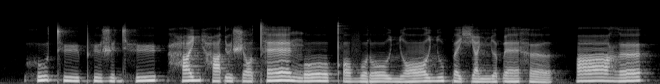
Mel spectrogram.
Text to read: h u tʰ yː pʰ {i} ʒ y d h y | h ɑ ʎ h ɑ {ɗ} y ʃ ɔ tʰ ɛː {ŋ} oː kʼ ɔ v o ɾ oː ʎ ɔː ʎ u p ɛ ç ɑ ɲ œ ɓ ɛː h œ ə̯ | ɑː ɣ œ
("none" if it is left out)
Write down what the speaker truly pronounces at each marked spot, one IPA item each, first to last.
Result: y, ɗ, ŋ

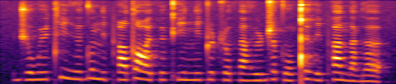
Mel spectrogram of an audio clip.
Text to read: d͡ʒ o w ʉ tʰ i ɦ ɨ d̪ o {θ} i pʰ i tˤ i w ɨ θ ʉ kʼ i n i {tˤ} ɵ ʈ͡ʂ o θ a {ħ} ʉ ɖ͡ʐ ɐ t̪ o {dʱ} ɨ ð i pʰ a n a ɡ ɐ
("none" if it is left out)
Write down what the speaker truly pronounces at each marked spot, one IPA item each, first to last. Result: n, t̪, ɦ, ǃ

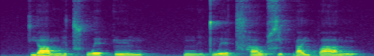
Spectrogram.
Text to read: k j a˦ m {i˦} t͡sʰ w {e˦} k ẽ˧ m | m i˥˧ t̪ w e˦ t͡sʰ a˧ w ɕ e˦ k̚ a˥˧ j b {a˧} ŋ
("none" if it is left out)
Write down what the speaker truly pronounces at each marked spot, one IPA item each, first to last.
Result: i˦, e˦, a˥˧

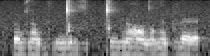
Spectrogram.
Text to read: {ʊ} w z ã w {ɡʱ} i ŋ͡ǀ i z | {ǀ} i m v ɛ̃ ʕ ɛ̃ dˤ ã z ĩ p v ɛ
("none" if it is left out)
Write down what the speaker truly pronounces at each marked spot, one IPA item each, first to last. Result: ə, ɡʱ, ǀ

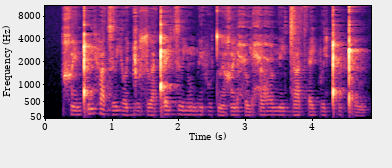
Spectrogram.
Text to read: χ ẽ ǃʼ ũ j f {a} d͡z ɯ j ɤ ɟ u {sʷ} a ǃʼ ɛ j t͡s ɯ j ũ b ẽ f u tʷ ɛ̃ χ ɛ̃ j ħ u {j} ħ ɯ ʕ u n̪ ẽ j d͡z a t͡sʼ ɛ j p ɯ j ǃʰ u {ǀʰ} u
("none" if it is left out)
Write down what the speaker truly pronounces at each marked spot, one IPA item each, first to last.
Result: a, sʷ, j, ǃʰ

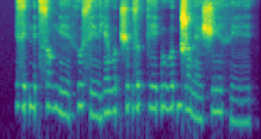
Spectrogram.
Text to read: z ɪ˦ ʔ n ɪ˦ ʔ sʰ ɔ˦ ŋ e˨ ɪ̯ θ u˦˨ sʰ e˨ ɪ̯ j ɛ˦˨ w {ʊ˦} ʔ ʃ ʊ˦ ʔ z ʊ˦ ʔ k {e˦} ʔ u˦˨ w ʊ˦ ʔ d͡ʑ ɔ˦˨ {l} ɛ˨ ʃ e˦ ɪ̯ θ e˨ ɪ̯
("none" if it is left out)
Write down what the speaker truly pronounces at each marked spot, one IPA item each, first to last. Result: ʊ˦, e˦, l

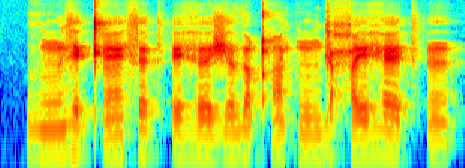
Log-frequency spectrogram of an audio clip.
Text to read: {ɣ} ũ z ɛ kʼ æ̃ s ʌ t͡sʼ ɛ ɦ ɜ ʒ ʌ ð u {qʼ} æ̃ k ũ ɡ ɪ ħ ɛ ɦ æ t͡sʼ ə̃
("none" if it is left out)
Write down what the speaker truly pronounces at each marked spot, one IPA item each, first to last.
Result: ɣ, qʼ

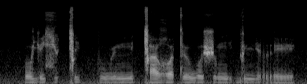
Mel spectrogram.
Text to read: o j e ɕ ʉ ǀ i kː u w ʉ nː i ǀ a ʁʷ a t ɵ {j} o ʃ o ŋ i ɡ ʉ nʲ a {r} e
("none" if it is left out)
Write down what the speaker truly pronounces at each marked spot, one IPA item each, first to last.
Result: w, r

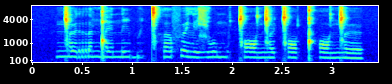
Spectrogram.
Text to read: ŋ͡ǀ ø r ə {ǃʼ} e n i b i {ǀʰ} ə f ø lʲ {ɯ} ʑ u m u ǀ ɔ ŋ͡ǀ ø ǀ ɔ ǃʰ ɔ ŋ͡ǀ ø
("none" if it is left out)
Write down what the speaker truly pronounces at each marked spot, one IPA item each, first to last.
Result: ŋ͡ǃ, ǀʰ, ə

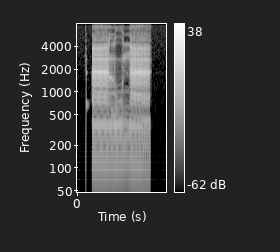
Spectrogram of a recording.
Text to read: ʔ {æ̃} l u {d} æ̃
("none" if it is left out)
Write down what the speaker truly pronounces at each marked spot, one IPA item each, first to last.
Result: æ̃ː, n

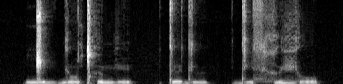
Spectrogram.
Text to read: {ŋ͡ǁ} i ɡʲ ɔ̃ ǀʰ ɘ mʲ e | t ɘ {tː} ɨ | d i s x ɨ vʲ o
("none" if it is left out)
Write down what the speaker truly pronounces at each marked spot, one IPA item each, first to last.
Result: ŋ͡ǁ, d

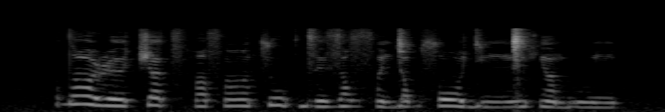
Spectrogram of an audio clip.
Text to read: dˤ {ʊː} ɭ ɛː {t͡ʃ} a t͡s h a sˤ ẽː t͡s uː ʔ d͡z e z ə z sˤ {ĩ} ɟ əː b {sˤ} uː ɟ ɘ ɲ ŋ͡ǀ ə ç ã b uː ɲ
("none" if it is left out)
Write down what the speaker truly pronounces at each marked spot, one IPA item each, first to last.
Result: uː, t͡ʃ, ẽ, sˤ

